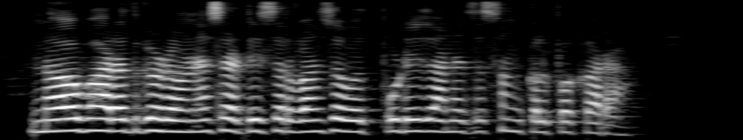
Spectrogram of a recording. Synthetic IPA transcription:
nəʋbʱaɾət̪ɡʱəɽəʋɳjasaʈiːsəɾʋãnsəbət̪̚puɽ̤ed͡zaɳjat͡səsəŋkəlpəkəɾa

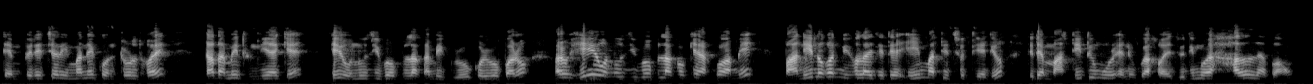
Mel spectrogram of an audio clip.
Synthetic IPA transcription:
tɛmpeɹet͡ʃaɹimanɛkɔntɹolɦɔj | tatamidʱunijakɛ | xejonuzibɔbelakamiɡɹokoɹibɔpaɹʊ̃aɹuxejonuzibɔbɛlakɔkɛakɔami | paniɹlɔɡɔt̚miɦɔlajzetiaʔejmatisʰotijadiʊ̃tetiama̰titʊmʊɹɛnɛkuwahɔjzodimojhalnapã̰ʊ̃

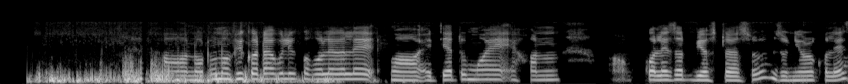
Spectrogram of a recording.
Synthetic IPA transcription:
notunobʱikɔtabulikɔbɔloɡalɛetijatʊmɔjɛkʰɔn | kɔlezɔt̚bjɔstɔasʊ̃zuniɔɹkɔlez

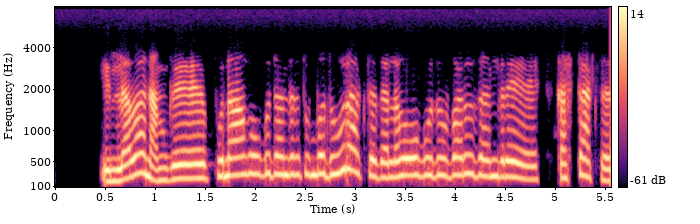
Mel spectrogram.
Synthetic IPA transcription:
ilːɐʋaːnɐmɐɡepunaɦo̞ːɡud̪ɐnd̪ɐɾe̞t̪umbɐd̪uːɾɐaːɡ̚t̪ɐd̪ɛlːɐɦoːɡud̪ubɐɾuːd̪ɐnd̪ɐɾe̞kɐʂʈɐaːɡ̚t̪ɐd̪

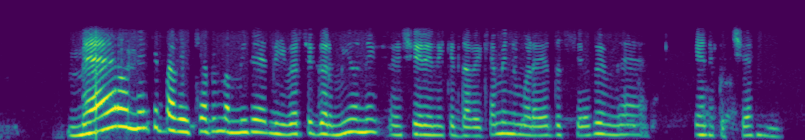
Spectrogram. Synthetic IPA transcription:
mɛ̃ːonːẽːkɪd̪aːʋeːkʰjaːpinəmːiːd̪eːliːʋəɾt͡ʃɡəɾmĩːoneːʃeːɾeːneːkɪd̪aːʋeːkʰːjaːmɛːnːũːməɽaːjaːd̪əseokemɛ̃ː | ɪɛ̃ːneːpʊtːʃʰjaːɦii

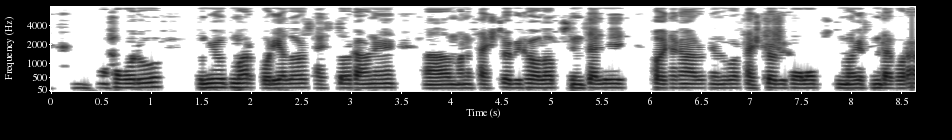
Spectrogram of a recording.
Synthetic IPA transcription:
axakɔɹu | tumiʊtʊmaɹpoɹijalɔɹsajstɹɔɹkaɹɔnɛ | manɛsajstɹɔbixʰɔjɔlɔp̚sinsiali | hojtʰakaːɹutɛʊ̃lʊkɔɹsajstɹɔɹbixʰɔjɔlɔp̚tʊmalɔkɛsintakɔɹa

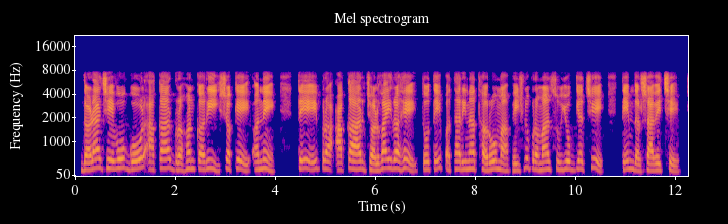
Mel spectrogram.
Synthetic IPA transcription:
d̪əɽad͡ʒeʋoɡoɭakaɾɡɾəɦənkəɾiʃəkeəne | t̪epɾəʔakaɾd͡ʒəɭʋaiɾəɦet̪ot̪epət̪ʰaɾinat̪ʰəɾomãbʱed͡ʒnũpɾəmaɳsujoɡjət͡ʃʰe | t̪emd̪əɾʃaʋet͡ʃʰe

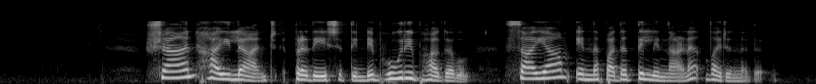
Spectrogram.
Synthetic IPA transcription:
ʂaːnhɐjlaːndprɐd̪e̞ːɕɐt̪ːinde̞bʱuːɾibʱaːɡɐʋṵm | sɐjaːme̞nːɐpɐd̪ɐt̪ːilninːa̰ːɳɨʋɐɾunːɐðɨ̰

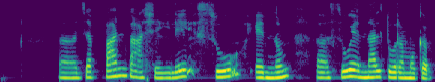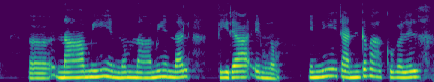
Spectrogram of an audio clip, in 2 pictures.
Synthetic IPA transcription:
d͡ʑɐpːaːnbʱaːʂɐjile̞sue̞nːumsue̞nːaːlt̪urɐmːuɣɐm | naːmie̞nːumnaːmie̞nːaːlt̪iɾɐe̞nːum | inːiɾe̞ɳɖɨʋaːkːuɣɐɭil

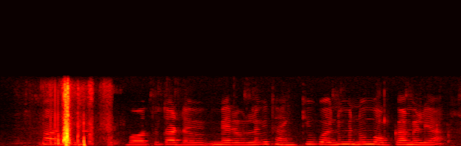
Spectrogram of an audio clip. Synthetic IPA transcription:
hãːd͡ʒiːbɔːt̪t̪ʊaːɖeːmeːɾeːʋəlːəːʋiːt̪ʰɛ̃ːŋkjuːkoːiːnimɛːnũːmoːɡaːmɪljaː

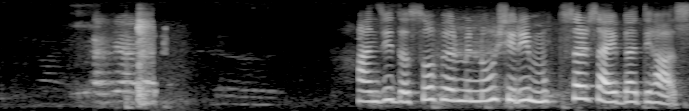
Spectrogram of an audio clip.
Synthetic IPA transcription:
hãːnd͡ʑiːd̪ɐsːoːfeɾminːũːʃiɾiːmʊkt̪səɾsaːɦib̚d̪aːɪt̪iɦa̰ːs

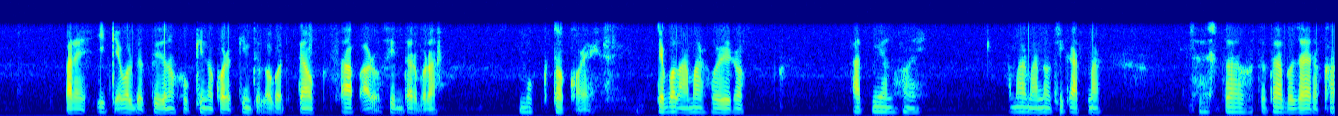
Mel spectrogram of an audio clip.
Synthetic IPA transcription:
paɹɛikɛbɔlbjɔk̚tizɔnɔkxukʰːinɔkɔɹɛkintulɔ̰ɡɔtɛ̥tɛʊ̃k̚sapa̰ɹṵsintaɹpɔɹa | muktɔkɔ̰ɹɛ̰ | kɛbɔlamaɹɦoɹiɹɔk̚ | atmijɔnɔhɔj | amaɹmanokʰikatmaɹ | sɛstɔɦutɔtabɔzajɹɔkʰa

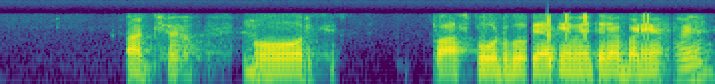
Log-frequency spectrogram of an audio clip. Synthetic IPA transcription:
ɐtːʃʰaː | ɔːɾ | paːspoːɾʈboɡejakiɦɐmːt̪əɾəbɐɽ̤jãɦɦẽ

